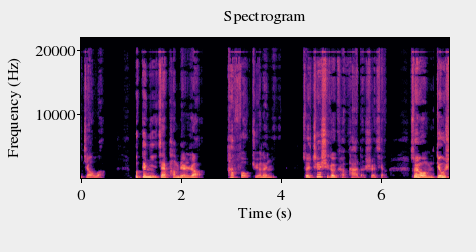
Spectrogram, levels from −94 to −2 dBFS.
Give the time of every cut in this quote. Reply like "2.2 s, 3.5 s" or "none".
none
